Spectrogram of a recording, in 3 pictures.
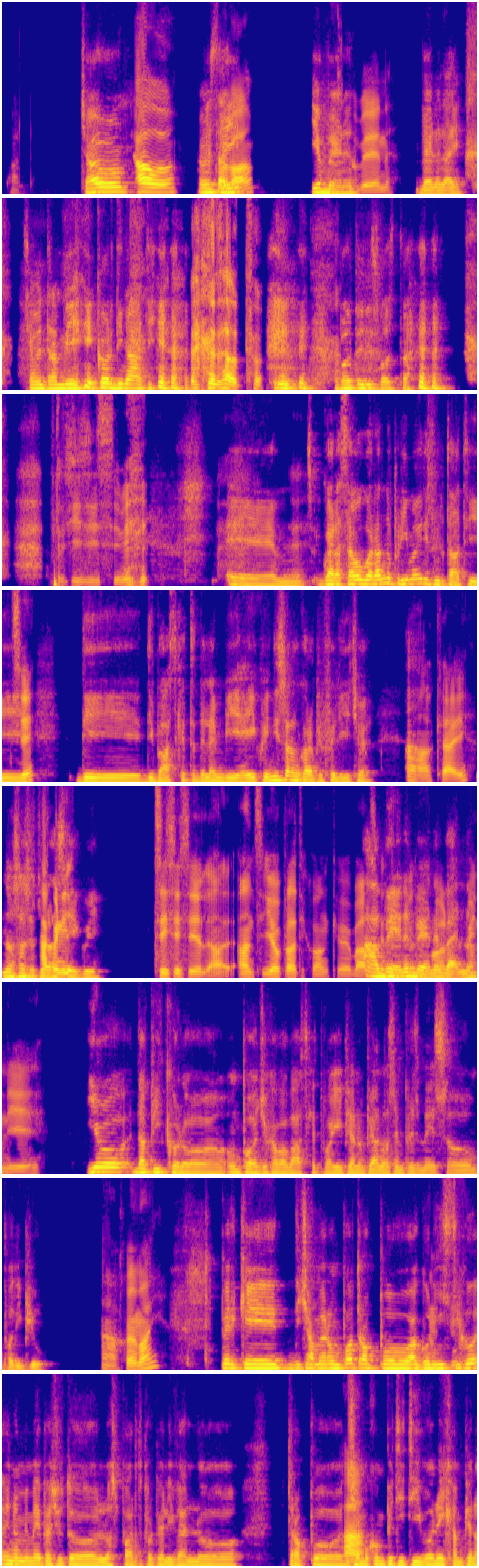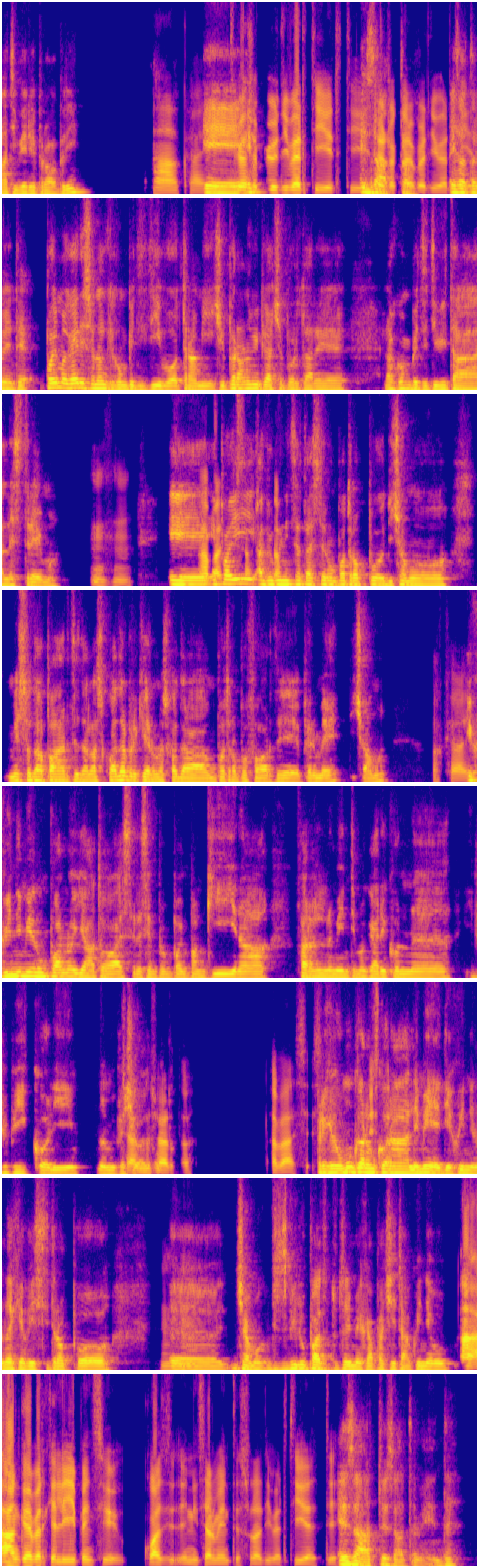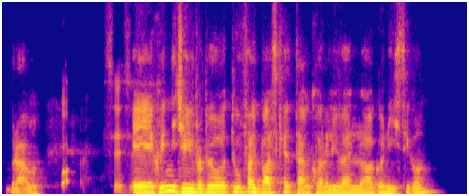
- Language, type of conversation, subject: Italian, unstructured, Quali sport ti piacciono di più e perché?
- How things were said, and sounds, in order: laughing while speaking: "entrambi coordinati"; chuckle; laughing while speaking: "Eh, esatto"; chuckle; laughing while speaking: "Precisissimi"; other background noise; "proprio" said as "propio"; "cioè" said as "ceh"; tapping; "proprio" said as "propio"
